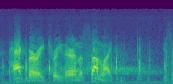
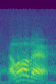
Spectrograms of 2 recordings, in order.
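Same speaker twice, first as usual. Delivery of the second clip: higher, louder hail across a distance; calling out; 7 semitones higher, 4 dB louder than usual. Acted. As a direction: call out to someone far off. Hailing a woman from horseback.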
